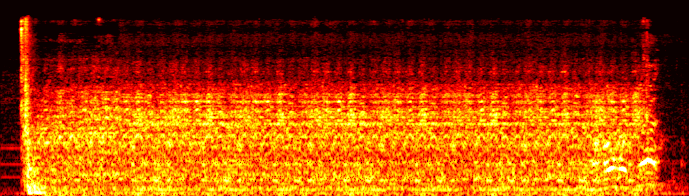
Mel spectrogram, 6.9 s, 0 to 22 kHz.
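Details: Old 6x6 army truck diesel being bled of air in the fuel system, oil pressure present: starter cranks evenly for about six seconds with no firing, then stops; cranks but won't start, air still in injector lines suspected.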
